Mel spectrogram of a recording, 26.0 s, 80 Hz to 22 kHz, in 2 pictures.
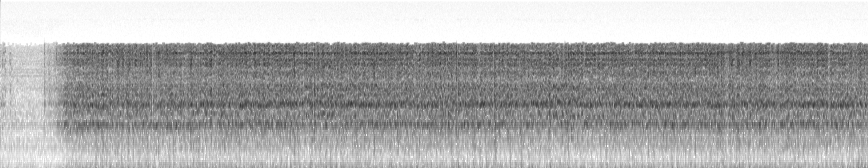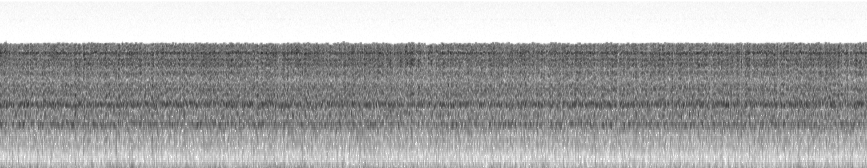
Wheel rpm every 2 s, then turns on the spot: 60, 160, 160, 160, 160, 160, 160, 160, 160, 170, 160, 160, 160.
none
